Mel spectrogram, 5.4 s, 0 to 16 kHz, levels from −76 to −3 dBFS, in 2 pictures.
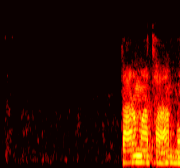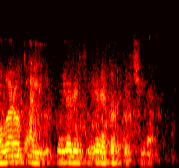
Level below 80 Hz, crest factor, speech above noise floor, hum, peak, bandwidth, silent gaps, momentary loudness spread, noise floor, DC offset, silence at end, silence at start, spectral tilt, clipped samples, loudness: -64 dBFS; 16 dB; 45 dB; none; -8 dBFS; 7.6 kHz; none; 13 LU; -68 dBFS; under 0.1%; 0.3 s; 1.85 s; -7.5 dB/octave; under 0.1%; -22 LUFS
